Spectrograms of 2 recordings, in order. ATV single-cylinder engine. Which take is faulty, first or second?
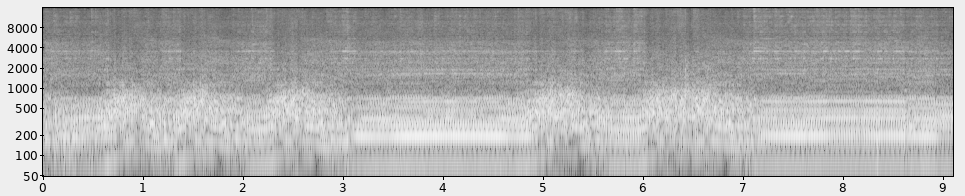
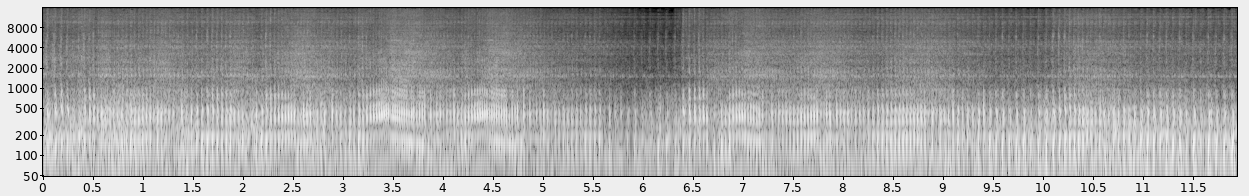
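first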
